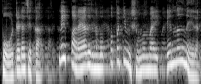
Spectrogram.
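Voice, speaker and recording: A woman's voice: a little high, very animated, moderate pace, warm tone. A woman doing a jovial peacemaking uncle. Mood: coaxing. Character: easygoing joking uncle, peacemaker.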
